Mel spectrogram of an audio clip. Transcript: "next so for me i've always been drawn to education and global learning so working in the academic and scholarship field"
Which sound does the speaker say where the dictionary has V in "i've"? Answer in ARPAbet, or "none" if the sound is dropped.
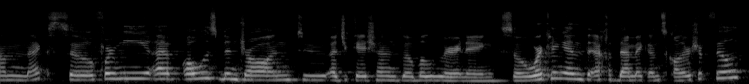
V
